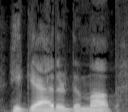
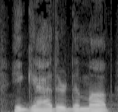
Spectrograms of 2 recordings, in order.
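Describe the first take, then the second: No difference in how they are said.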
